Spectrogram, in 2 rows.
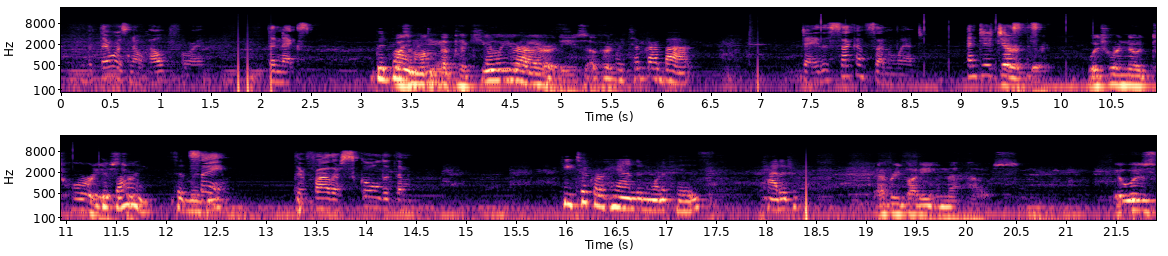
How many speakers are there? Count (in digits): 4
